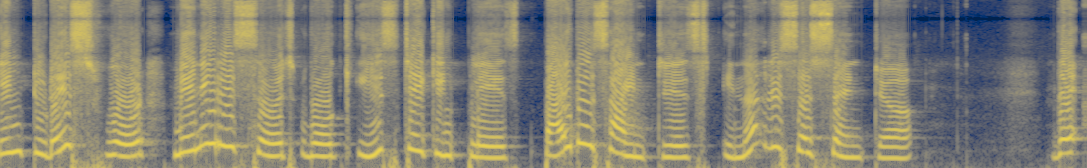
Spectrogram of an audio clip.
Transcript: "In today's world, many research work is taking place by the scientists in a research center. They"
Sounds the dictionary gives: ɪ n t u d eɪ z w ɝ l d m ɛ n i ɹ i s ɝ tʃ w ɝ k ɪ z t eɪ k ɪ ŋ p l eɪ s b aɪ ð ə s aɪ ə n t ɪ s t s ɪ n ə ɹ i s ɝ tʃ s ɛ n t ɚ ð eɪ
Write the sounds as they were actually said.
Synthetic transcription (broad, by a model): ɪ n t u d eɪ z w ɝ d m ɛ n i ɹ i s ɝ tʃ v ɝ k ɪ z t eɪ k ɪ ŋ p l eɪ s b aɪ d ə s aɪ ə n t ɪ s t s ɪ n ə ɹ i s ɝ tʃ s ɛ n t ɚ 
